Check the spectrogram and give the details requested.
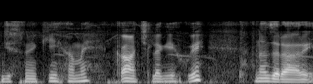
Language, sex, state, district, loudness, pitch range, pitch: Hindi, male, Himachal Pradesh, Shimla, -19 LUFS, 125-145 Hz, 135 Hz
